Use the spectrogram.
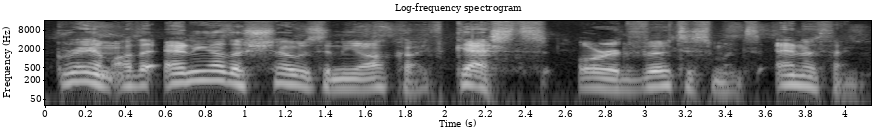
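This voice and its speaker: An actor playing a defiant, desperate captive show host, speaking in an urgent, clipped way in an audio horror drama. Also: male voice, medium pitch, sing-song, quick pace, a crowd in the background, natural voice.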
